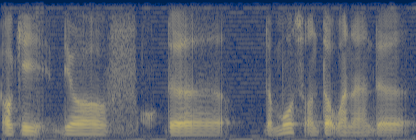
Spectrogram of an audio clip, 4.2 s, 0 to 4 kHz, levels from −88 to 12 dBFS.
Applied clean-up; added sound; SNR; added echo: none; none; none; none.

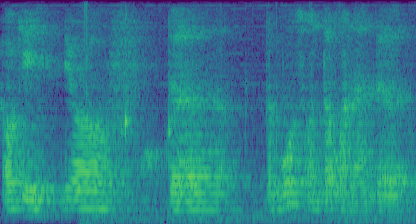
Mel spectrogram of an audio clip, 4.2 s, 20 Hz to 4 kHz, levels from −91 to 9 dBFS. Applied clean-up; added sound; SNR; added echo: none; Chewing, mastication; 15 dB; reverberation time 0.9 s.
